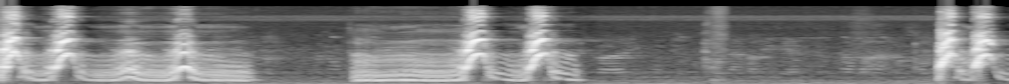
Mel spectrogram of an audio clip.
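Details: Poodle barking in quick pairs of shrill yaps, with whining, growly stretches between them. A pause follows, then a final double bark.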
